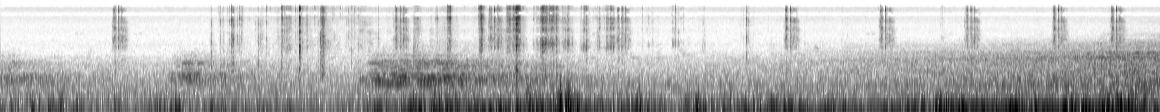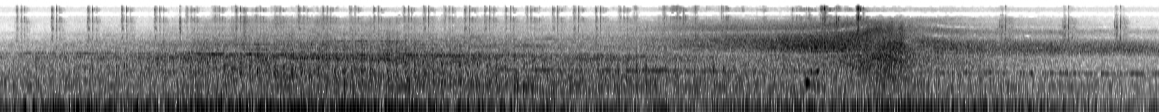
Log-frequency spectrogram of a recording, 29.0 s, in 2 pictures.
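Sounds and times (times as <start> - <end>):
train approaching: 0.9 - 28.9
sharp clicks: 14.7 - 24.2, 26.9 - 28.7.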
